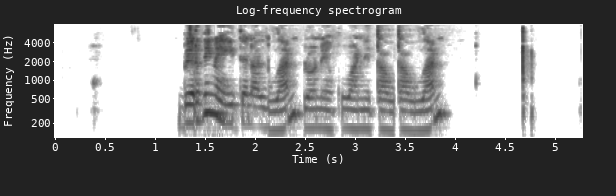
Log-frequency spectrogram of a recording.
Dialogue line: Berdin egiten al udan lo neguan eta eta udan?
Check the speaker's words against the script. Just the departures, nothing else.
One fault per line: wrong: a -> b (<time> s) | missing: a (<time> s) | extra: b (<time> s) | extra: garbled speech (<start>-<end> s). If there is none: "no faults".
no faults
